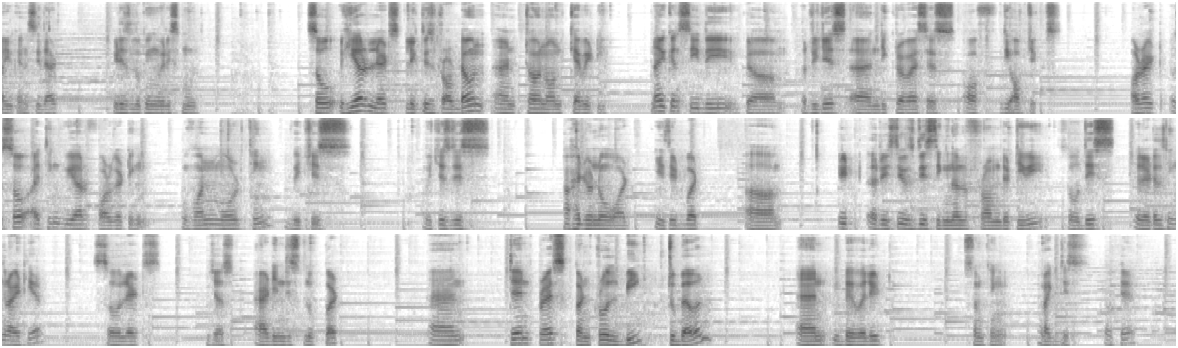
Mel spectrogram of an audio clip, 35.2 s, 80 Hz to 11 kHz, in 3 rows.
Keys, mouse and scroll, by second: 2.4 shift+middle click, 2.7 middle drag, 4.1-5.9 drag, 6.1 click, 6.5-6.8 middle drag, 7.3-7.7 shift+middle drag, 8.1 shift+middle click, 8.5-8.9 middle drag, 9.8 shift+middle drag, 10.2 middle drag, 10.9 middle click, 12.5 click, 14.0 KP_1, 14.8 shift+middle click, 15.8 click, 16.4 shift+middle click, 21.6 shift+middle drag, 22.3 click, 23.7-24.1 drag, 25.4 click, 26.6 click, 28.1 click, 32.4 ctrl+b.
